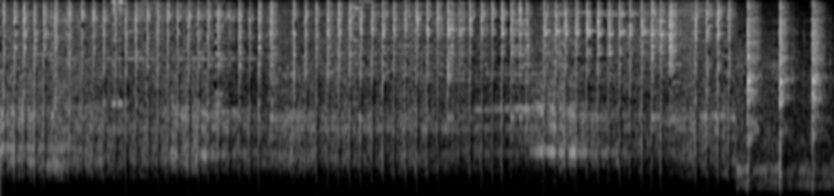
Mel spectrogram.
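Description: A hammer taps rapidly on a thin metal sheet.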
